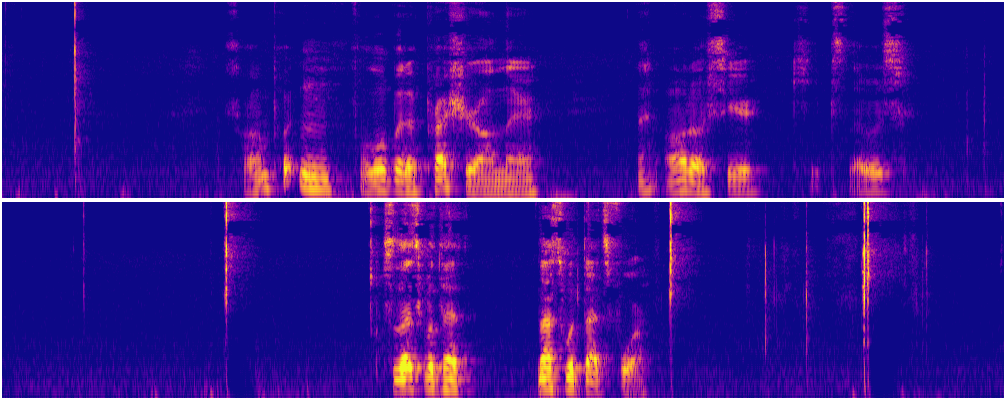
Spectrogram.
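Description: A rifle's selector switch clicks into place.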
